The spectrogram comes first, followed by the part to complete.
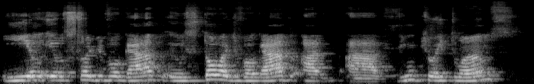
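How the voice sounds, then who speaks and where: A man speaks as a guest on a video call. His voice is high for a man and comes slowly, with a measured, reflective manner. The room around him sounds roomy and echoey. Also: steady tone, fairly bright tone. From raised in Minas Gerais, Brazil. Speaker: lawyer and guest. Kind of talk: live online interview.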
